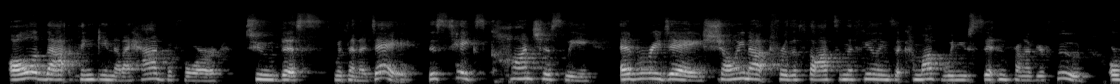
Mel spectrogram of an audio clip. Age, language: 30-49, English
